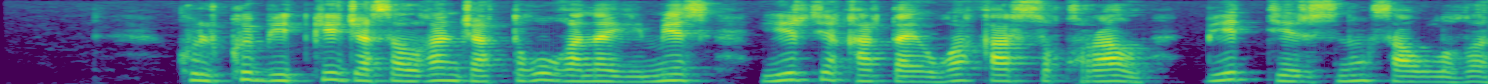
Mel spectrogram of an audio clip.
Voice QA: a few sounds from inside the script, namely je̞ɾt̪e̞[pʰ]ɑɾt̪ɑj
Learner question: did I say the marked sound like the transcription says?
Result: no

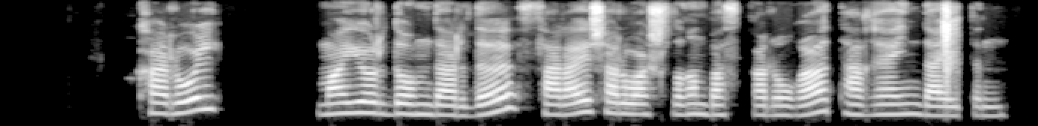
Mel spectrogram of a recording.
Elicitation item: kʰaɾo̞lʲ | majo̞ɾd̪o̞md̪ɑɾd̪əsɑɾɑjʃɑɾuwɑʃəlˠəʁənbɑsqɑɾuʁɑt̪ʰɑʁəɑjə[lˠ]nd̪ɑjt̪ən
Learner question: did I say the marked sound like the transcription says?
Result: no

